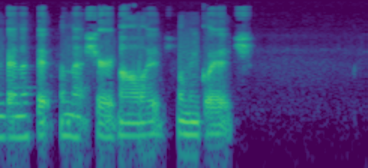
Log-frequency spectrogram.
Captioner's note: speaks in foreign language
